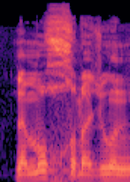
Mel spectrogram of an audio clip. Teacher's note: खा की अदायगी और कलकला ना होने पाए, इस चीज़ का ख़ास ख्याल रखना है। बाज़ बच्चे खा पर भी कलकला कर देते हैं।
